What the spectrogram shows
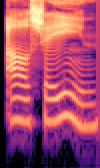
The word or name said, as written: Alshain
